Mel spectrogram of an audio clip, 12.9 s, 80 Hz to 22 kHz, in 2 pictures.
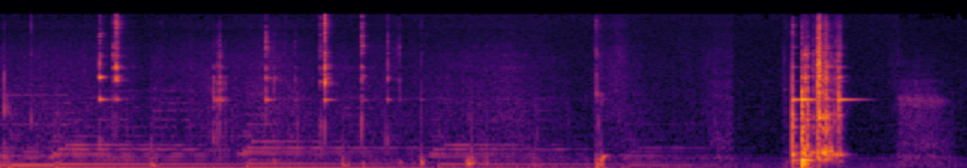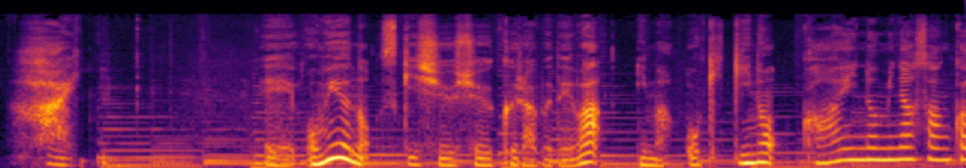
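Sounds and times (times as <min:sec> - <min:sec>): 
soft steady musical hum: 0:00.0 - 0:05.1, 0:06.6 - 0:12.8
coaster dropping into a glass jar with a rattling clatter: 0:00.6 - 0:02.8
light clinks and taps against glass: 0:00.6 - 0:02.8, 0:05.3 - 0:05.8
speech: 0:08.2 - 0:12.8.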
